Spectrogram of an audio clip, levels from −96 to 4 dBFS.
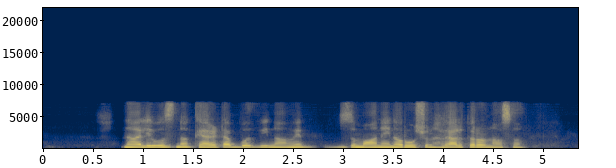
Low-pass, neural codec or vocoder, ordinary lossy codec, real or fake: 7.2 kHz; codec, 16 kHz, 0.7 kbps, FocalCodec; MP3, 64 kbps; fake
